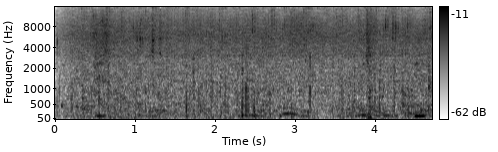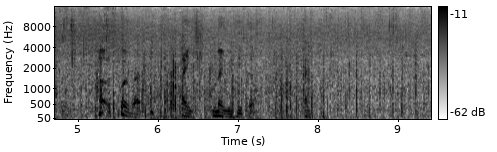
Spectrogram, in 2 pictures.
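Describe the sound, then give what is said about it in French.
Steady rain pours down in a funeral scene of the film La famille indienne, a dense hiss of drops pattering on a hard surface, with sharper individual splashes standing out, continuous throughout. “Ainsi, on se retrouve dans le film La famille indienne avec une scène d'enterrement où il pleut pour montrer la tristesse, mais où il fait aussi très lumineux pour symboliser l'espoir marqué par l'arrivée de l'un des personnages.”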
